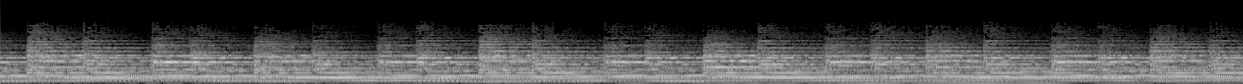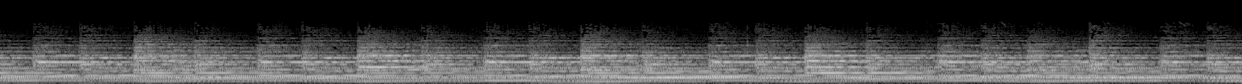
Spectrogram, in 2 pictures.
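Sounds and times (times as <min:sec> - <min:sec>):
bells ringing in Muzzana: 0:00.0 - 0:24.8.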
